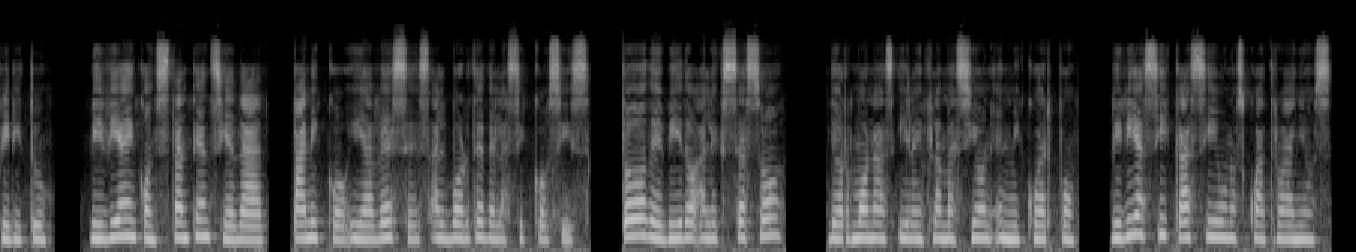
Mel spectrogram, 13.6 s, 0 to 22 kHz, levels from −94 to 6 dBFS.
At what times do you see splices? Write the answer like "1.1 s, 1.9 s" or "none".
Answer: none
